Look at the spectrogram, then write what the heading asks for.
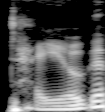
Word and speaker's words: Tioga: And then we get to Tioga Pass, is how you say it?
